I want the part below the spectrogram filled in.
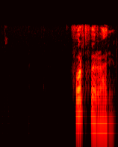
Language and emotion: Russian, neutral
